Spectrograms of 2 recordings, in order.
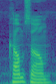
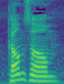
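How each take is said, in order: First: Said in the usual way. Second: Loud, high, punched resumption; emphatic restart. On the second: Real, not acted. Joke teller resuming after an aside, loud and emphatic. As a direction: pick the story back up loudly.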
